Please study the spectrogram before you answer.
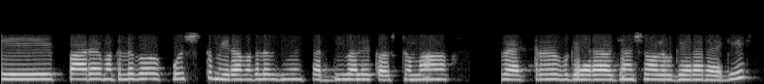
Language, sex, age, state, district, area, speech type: Punjabi, female, 30-45, Punjab, Muktsar, urban, conversation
